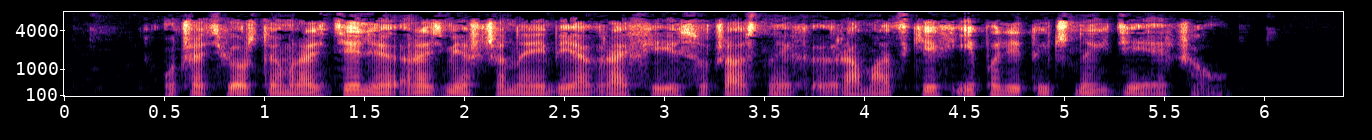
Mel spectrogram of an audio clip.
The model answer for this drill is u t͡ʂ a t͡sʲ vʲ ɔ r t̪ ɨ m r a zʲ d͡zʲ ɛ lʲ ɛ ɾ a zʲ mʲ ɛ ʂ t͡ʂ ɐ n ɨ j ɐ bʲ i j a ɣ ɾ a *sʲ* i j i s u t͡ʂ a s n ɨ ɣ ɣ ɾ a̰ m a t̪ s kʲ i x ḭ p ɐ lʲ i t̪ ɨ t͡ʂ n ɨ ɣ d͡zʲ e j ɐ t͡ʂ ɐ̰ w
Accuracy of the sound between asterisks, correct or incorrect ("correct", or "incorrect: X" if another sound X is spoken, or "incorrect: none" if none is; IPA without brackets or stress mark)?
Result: incorrect: fʲ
